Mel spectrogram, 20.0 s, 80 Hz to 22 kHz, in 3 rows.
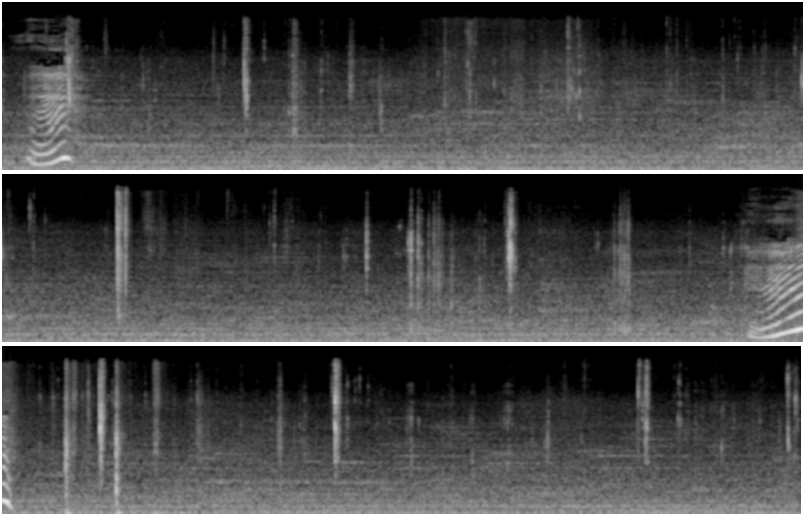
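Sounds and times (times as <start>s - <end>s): low steady hum: 0.0s - 20.0s
chewing crunchy chocolate: 8.8s - 12.9s.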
